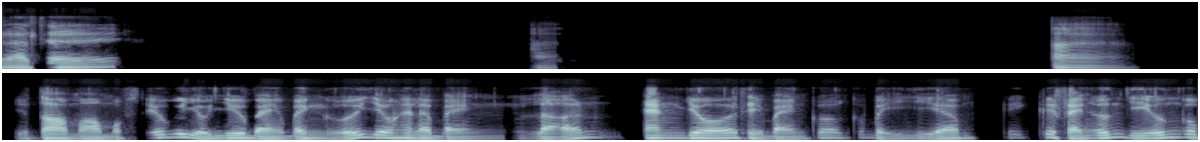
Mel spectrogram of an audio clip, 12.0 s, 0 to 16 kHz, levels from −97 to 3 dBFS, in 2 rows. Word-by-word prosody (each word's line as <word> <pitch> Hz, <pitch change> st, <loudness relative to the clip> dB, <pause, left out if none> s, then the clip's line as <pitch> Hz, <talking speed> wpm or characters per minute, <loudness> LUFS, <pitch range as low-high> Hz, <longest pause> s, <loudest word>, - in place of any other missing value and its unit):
là 110 Hz, -1 st, 0 dB
thế. 120 Hz, +5 st, -1 dB, 2.1 s
À. 100 Hz, -, -19 dB, 2.5 s
À. 100 Hz, -4 st, -6 dB, 0.4 s
Vậy 115 Hz, -, -14 dB
tò 115 Hz, -1 st, +6 dB
mò 110 Hz, -1 st, 0 dB
một 105 Hz, 0 st, -8 dB
xíu, 155 Hz, +10 st, -5 dB
ví 175 Hz, -, +1 dB
dụ -, -, +2 dB
như 125 Hz, +4 st, +2 dB
bạn 110 Hz, -1 st, +2 dB
bạn 110 Hz, +2 st, +1 dB
ngửi 115 Hz, +8 st, +1 dB
vô 155 Hz, -2 st, +3 dB
hay 140 Hz, 0 st, +2 dB
là 115 Hz, -, +3 dB
bạn 105 Hz, +1 st, -5 dB
lỡ 115 Hz, +2 st, 0 dB, 0.3 s
ăn 140 Hz, 0 st, +6 dB
vô 135 Hz, -2 st, +6 dB
á 140 Hz, +2 st, +3 dB
thì 125 Hz, -, +2 dB
bạn 100 Hz, -1 st, -2 dB
có 145 Hz, +5 st, -7 dB
có 160 Hz, -, -22 dB
bị 110 Hz, -4 st, -5 dB
gì 115 Hz, -1 st, -5 dB
hông? 115 Hz, +2 st, 0 dB, 0.2 s
Cái 165 Hz, -1 st, -19 dB
cái 165 Hz, -, -1 dB
phản 115 Hz, -4 st, +5 dB
ứng 145 Hz, +5 st, +1 dB
dị 125 Hz, -, 0 dB
ứng 145 Hz, +6 st, +1 dB
của 170 Hz, -, -1 dB
115 Hz, 185 wpm, -25 LUFS, 110-140 Hz, 2.5 s, tò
